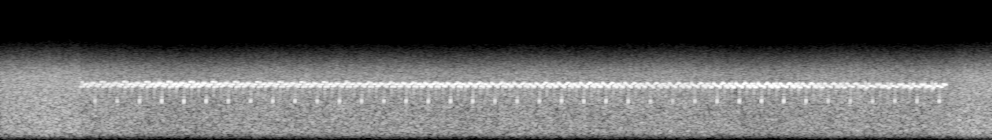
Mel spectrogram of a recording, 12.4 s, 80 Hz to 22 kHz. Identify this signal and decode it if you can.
SSTV (slow-scan television), Scottie S2, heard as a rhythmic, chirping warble, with heavy radio static.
